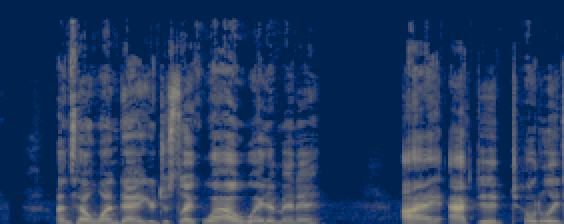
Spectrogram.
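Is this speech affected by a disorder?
No.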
